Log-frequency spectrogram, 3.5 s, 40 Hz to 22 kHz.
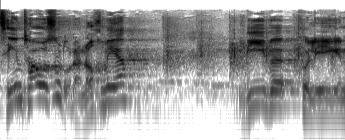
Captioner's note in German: Beifall CDU und BÜNDNIS 90/DIE GRÜNEN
